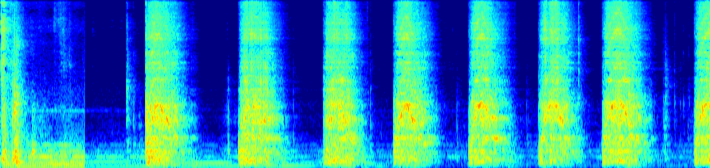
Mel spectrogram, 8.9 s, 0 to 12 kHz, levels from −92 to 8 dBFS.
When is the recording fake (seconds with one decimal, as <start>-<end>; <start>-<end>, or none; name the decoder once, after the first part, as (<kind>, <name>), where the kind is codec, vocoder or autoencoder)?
2.4-4.6 (codec, SNAC); 6.2-7.1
